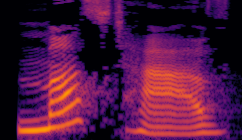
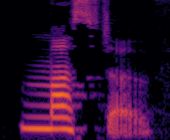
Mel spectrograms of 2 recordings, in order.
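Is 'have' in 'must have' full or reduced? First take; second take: full; reduced. First: Have is said in full, with h. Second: Have is contracted and linked to must.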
